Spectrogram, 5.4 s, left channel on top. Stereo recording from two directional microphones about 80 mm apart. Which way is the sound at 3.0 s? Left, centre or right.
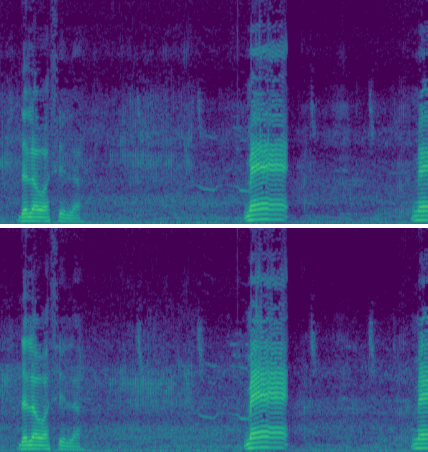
Centre.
